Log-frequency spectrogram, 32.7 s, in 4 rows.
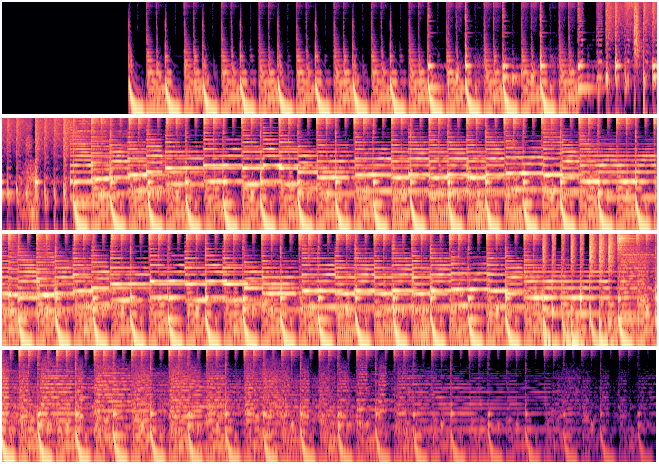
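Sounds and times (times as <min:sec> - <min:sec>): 
cha cha music: 0:01.6 - 0:32.7.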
